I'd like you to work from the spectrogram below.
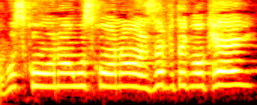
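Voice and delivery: loud, high-pitched rapid questioning; high, agitated mom voice; hostile mother. Retold or imitated. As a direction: imitate his mother demanding answers. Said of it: "she's very hostile".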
